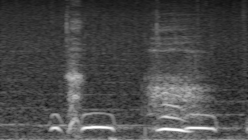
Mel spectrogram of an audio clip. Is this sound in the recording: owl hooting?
yes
